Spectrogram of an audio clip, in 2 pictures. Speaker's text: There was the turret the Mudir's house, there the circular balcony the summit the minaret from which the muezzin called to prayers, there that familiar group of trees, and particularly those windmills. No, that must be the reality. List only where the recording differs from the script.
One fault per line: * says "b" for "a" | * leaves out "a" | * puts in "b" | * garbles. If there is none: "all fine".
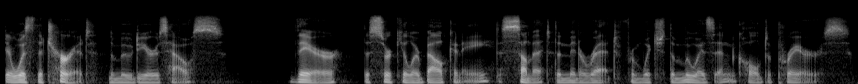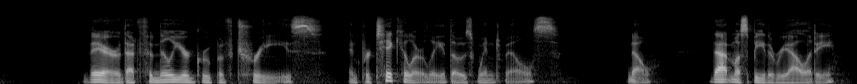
all fine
